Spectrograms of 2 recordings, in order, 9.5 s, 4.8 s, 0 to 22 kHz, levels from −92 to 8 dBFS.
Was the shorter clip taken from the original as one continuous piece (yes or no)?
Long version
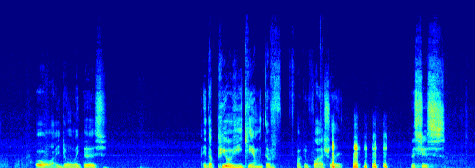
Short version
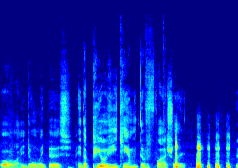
no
